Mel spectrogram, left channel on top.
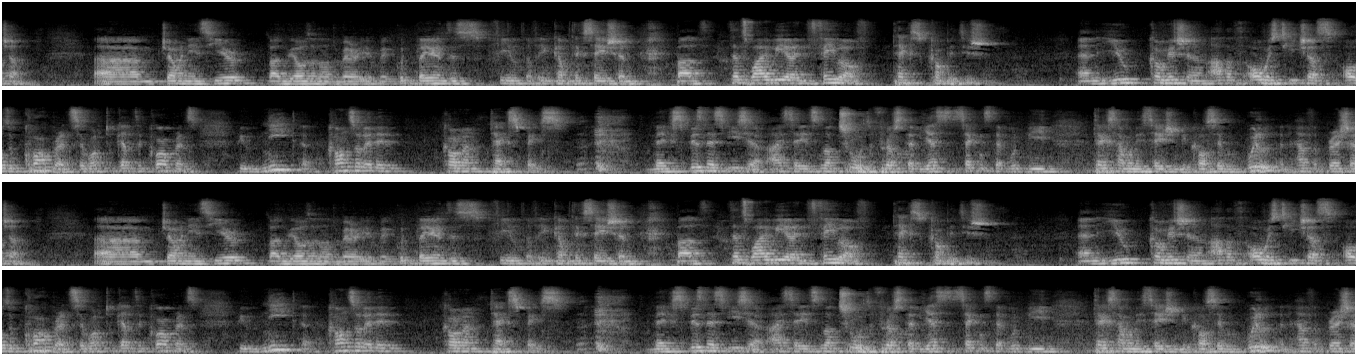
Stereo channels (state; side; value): normal; both; correlation 0.81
